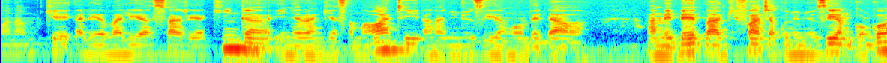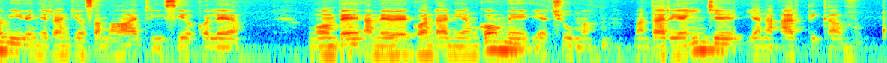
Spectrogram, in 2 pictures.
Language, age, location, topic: Swahili, 25-35, Mombasa, agriculture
